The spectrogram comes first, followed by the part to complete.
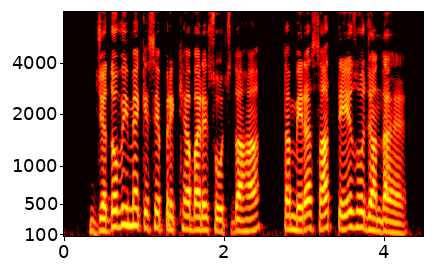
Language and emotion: Punjabi, fearful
